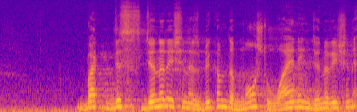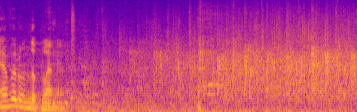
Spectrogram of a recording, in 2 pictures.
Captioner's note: laughter/ Applause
